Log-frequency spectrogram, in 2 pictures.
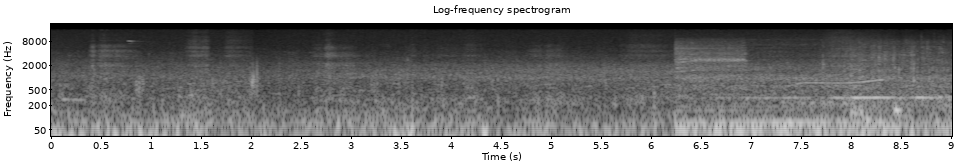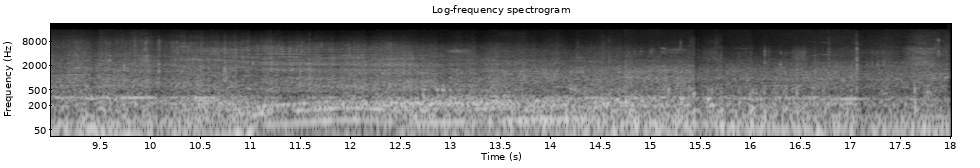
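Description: Mercedes-Benz E 300 de plug-in diesel hybrid saloon pulling away from the kerb and driving off, its engine note rising and falling as it accelerates, over a steady rumble. The sound grows louder about six seconds in.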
